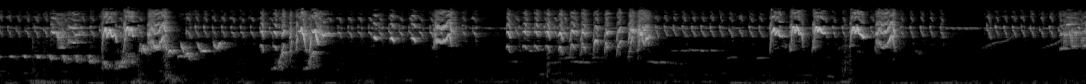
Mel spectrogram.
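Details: Energetic oriental magpie-robin training song with long isian: a thin descending whistle, then bursts of fast high trills and chattering alternating with quieter rattling passages, continuing steadily throughout.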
